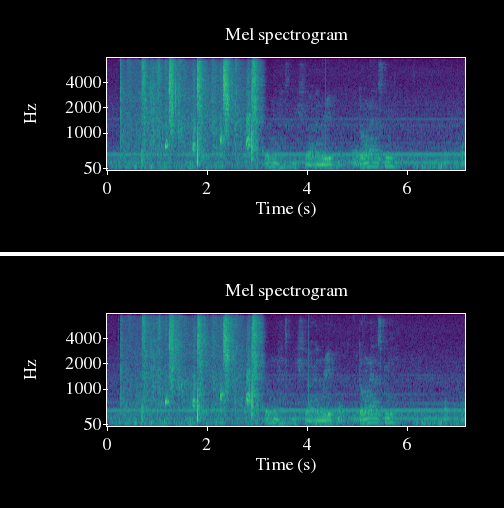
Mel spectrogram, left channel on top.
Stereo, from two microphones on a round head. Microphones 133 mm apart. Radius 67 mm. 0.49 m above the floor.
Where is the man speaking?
30° right (ahead or behind), 8 m.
